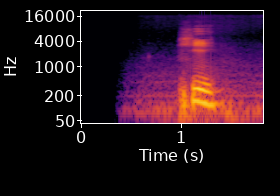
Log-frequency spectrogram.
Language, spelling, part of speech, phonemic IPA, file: Assamese, সি, pronoun, /xi/, As-সি.ogg
- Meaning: he, that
